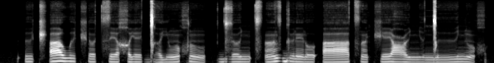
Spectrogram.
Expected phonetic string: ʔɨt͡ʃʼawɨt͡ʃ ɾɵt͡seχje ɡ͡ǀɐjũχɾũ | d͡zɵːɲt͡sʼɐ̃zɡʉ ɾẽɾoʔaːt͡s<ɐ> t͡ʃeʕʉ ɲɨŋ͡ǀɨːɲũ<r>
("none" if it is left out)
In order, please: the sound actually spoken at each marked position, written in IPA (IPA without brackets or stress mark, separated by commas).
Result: ɐ̃, χ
